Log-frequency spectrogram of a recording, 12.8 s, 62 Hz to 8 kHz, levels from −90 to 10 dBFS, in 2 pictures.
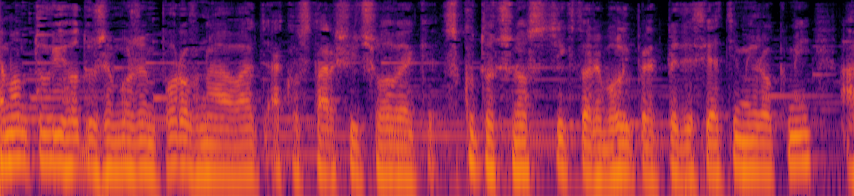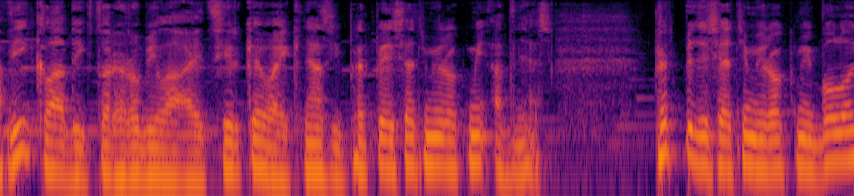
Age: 50-69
